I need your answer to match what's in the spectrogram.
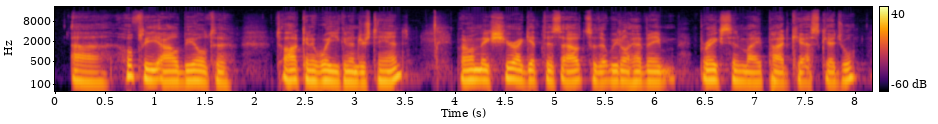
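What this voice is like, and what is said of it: Slightly hoarse voice. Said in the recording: “apologize for my voice. It's a little bit hoarse today because it's allergy season”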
